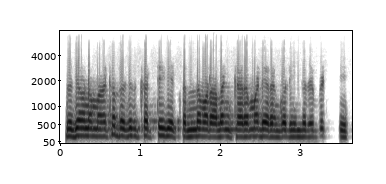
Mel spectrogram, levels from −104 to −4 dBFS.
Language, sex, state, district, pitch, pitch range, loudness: Kannada, male, Karnataka, Shimoga, 190 Hz, 180-200 Hz, -16 LUFS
